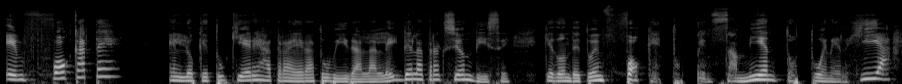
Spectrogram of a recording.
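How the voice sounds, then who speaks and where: A woman hosting a motivational podcast in casual chat, lively, acting out quoted complaints in a raised voice. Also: moderate pace. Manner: animated, acts out quoted complaints in a high voice. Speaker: podcast host.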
